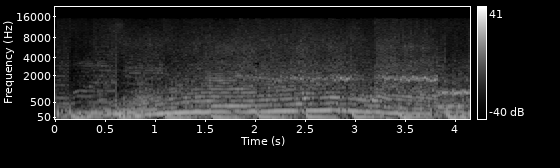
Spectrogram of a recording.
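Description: Honda CRX engine revving up and back down as the car swings round, its tyres squealing on the smooth car-park floor, with the squeal sharpest near the end. Dance music with a steady beat plays underneath.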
